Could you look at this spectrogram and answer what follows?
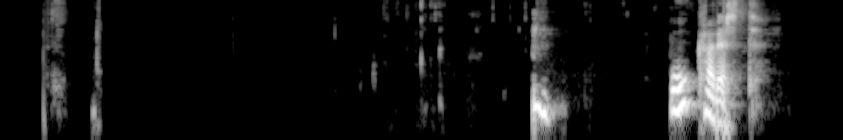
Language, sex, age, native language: Icelandic, female, 70-79, Icelandic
